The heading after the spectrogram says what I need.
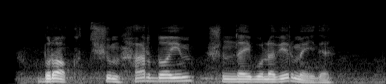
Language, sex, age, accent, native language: Uzbek, male, 18-24, Samarqand, Uzbek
